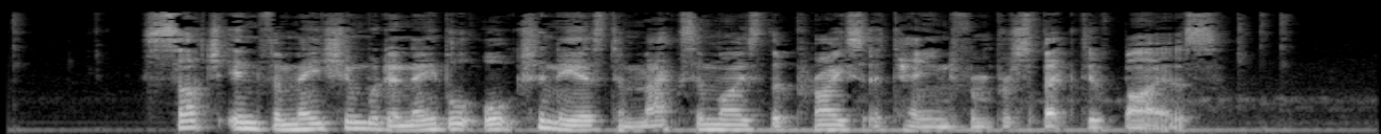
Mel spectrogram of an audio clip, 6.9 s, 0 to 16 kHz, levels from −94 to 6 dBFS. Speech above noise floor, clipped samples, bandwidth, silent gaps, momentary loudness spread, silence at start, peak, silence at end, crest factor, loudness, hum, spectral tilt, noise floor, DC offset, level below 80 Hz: 37 dB; under 0.1%; 11.5 kHz; none; 7 LU; 0.75 s; -4 dBFS; 0.45 s; 16 dB; -20 LUFS; none; -5.5 dB/octave; -56 dBFS; under 0.1%; -56 dBFS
